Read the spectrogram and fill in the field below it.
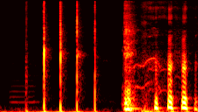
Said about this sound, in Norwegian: nå vil du klappe.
